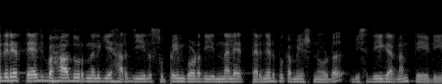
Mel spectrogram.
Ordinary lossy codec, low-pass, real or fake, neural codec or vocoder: none; 5.4 kHz; real; none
